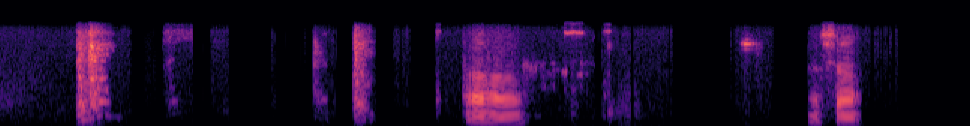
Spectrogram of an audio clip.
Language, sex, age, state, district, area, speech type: Dogri, male, 30-45, Jammu and Kashmir, Udhampur, rural, conversation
